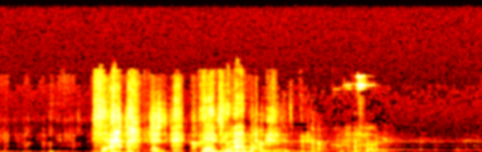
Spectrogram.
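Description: A middle-aged man speaks.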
